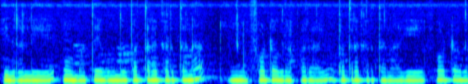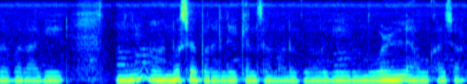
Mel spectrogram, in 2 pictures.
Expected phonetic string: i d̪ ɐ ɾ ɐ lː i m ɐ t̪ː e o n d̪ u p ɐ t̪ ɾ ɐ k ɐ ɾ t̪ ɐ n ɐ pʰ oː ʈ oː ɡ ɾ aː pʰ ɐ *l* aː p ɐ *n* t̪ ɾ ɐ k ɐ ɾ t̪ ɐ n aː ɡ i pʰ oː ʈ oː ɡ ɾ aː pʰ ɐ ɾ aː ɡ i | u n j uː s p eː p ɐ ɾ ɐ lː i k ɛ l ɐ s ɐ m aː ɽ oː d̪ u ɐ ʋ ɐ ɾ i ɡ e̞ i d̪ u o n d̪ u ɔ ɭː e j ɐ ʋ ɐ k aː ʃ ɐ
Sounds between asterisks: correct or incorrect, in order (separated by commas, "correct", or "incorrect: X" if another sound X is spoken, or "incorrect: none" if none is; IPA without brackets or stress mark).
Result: incorrect: ɾ, incorrect: none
